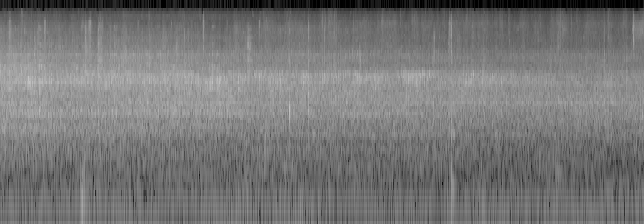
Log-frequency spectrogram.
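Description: Diesel-hauled passenger train pulling away, its running noise with a steady high whine slowly fading.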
